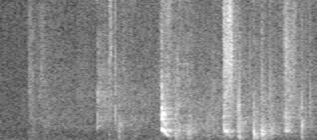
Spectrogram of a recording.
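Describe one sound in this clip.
Footsteps and high heels click across a hard floor.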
